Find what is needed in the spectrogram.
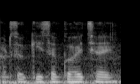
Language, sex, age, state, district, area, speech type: Maithili, male, 18-30, Bihar, Samastipur, rural, spontaneous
